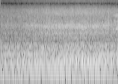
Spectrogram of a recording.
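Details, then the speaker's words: Truck with long tube headers: steady low idle with faint metallic ring, strongest in neutral and reverse, gone in drive; shift cable touching the driver-side exhaust header, header to be heated and dented for clearance. "nasty ring noise but when I put it on drive it goes away put on neutral hear it again"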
